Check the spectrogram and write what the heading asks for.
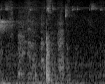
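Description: Quiet sounds from a Bernese mountain dog settling into a down beside its handler, with one sharp click about a second in.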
